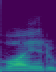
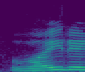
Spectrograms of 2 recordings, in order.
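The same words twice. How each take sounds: First: Said in the usual way. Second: वायरे with the final e sounded, "vai-ray"; wrong reading. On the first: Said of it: "वायर पढ़ते हैं". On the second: Shown as a demonstration. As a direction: voice the silent e at the end of वायरे. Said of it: "नहीं पढ़ते हैं". (वायरे, आख़िर में "रे" बोलकर)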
